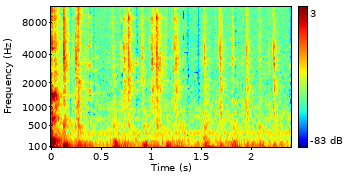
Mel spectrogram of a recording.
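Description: Computer keyboard keys tapped in a quick, irregular run of light clicks.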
